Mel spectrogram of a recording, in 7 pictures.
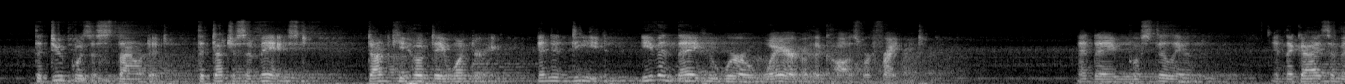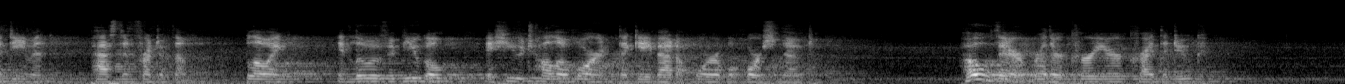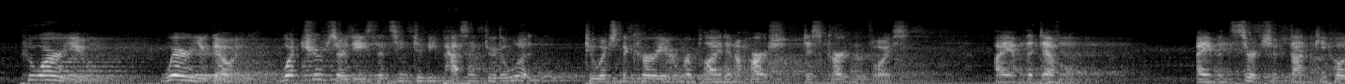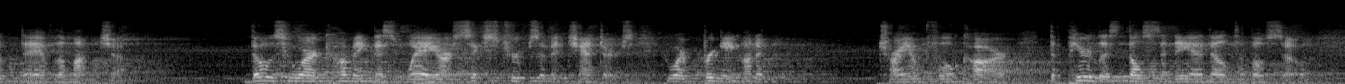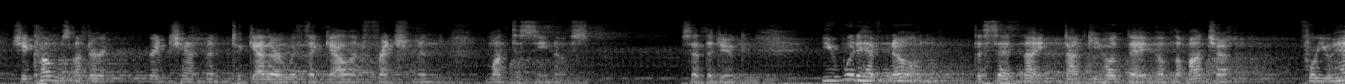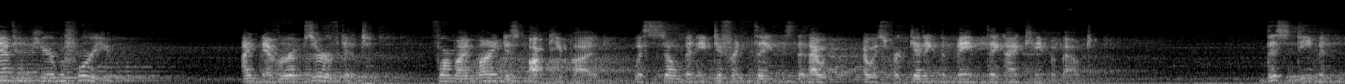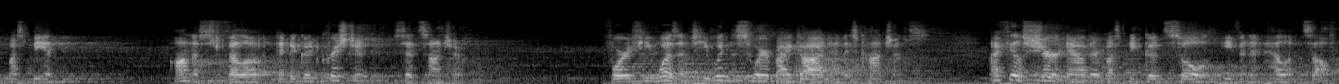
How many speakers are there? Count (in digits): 1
